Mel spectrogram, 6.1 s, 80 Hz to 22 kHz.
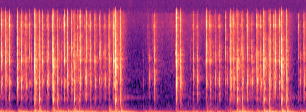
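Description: Fingertips type rapid, repeated key presses on a full-size Akko 3108 v2 Monet's Pond mechanical keyboard with Gateron Pink switches and teal and white plastic keycaps, resting on a desk mat; the board is solid but has a hollow case. Short, sharp clacks with a bright edge fall in quick bursts, with a brief lull in the middle, over a steady low hum.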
